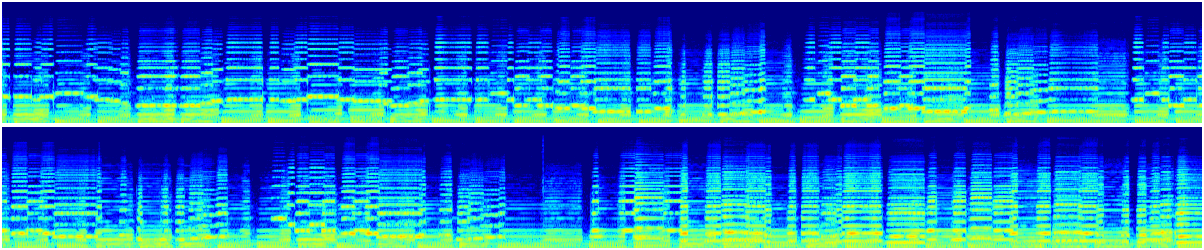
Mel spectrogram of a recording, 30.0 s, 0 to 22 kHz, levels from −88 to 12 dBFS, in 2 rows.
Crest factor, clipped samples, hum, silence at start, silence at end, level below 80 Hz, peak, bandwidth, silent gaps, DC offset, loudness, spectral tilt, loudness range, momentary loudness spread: 18 dB; under 0.1%; none; 0 s; 0 s; -38 dBFS; -8 dBFS; 13.5 kHz; none; under 0.1%; -27 LUFS; -6.5 dB/octave; 4 LU; 8 LU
